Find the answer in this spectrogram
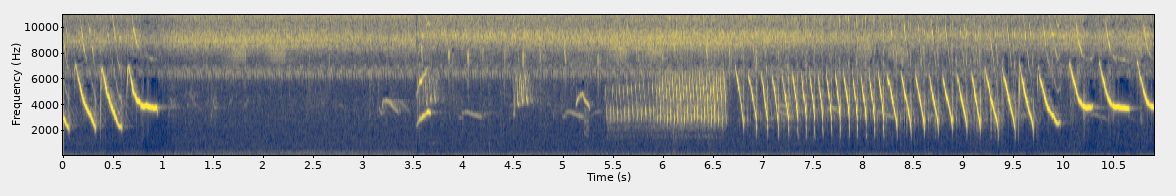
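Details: Singing Belgian canary for training. Falling whistles open the clip, followed by a quieter stretch of soft scattered notes and a buzzy patch, then a long rapid trill of repeated notes ending in slurred sweeps.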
